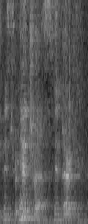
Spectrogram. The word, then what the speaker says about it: Pinterest: say it I'm thinking they don't pronounce it says Pinterest like you say interesting I don't say interest you say interest okay got it now I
